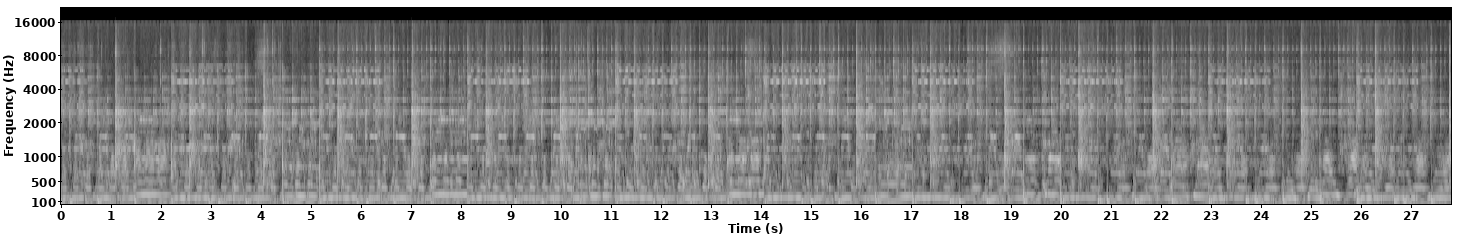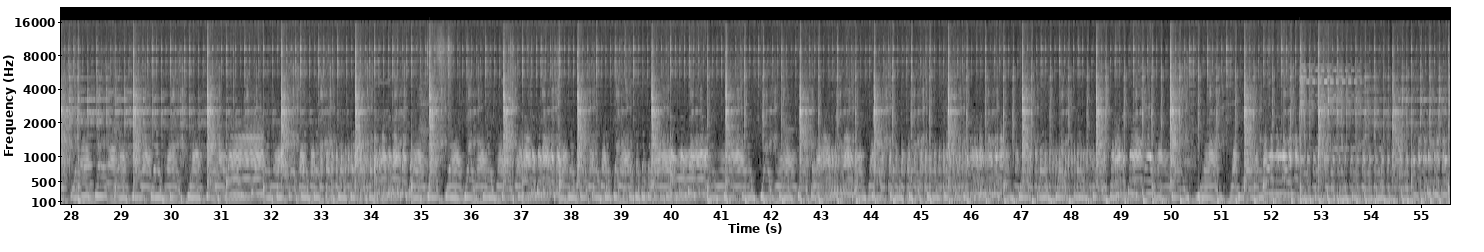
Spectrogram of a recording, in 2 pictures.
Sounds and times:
Music: 0.0 - 55.5
Sound effect: 0.0 - 55.5.

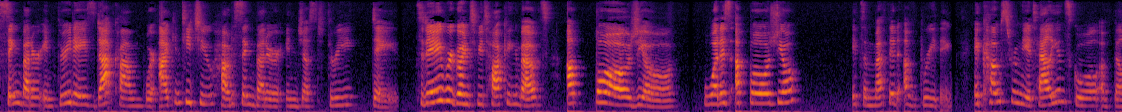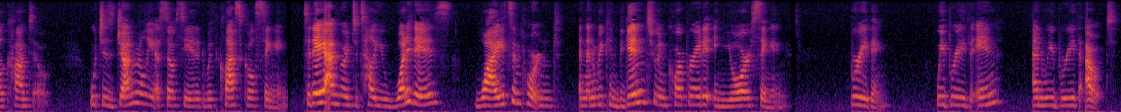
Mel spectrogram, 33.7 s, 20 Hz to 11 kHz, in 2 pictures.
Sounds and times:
Speech: 0.0 - 12.0, 12.8 - 17.6, 18.2 - 28.7, 29.6 - 30.2, 30.9 - 33.6.

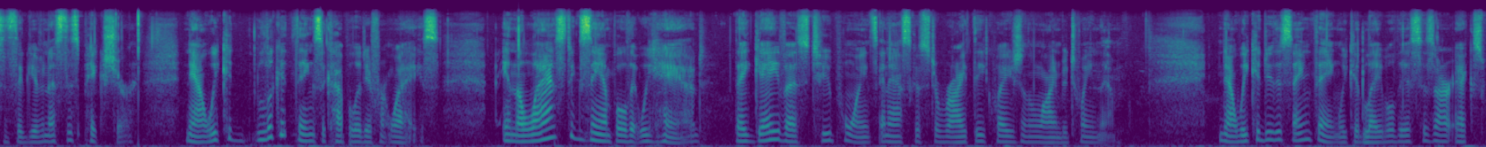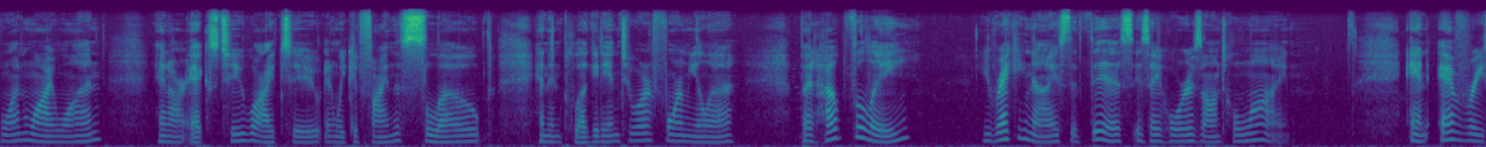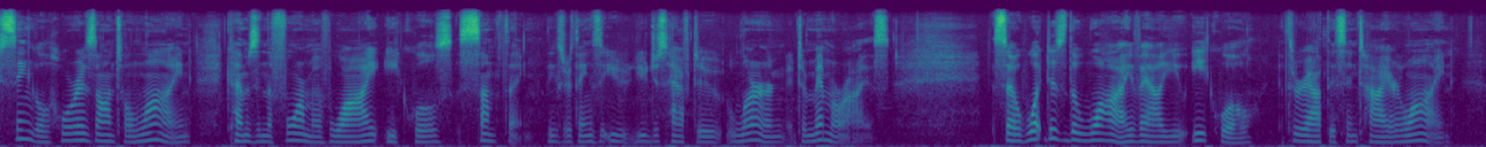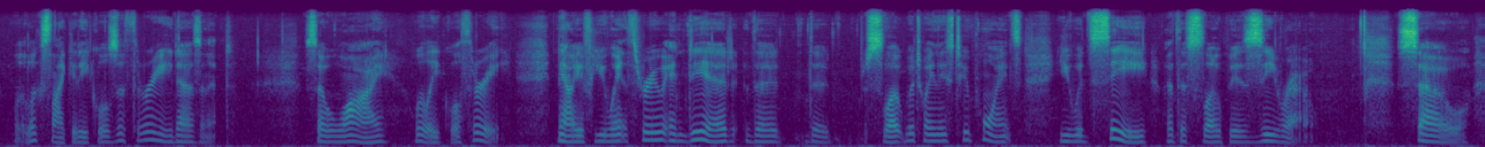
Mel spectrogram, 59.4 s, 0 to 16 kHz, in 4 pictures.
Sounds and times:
Speech: 0.0 - 4.4, 5.0 - 11.2, 12.2 - 22.3, 22.9 - 24.0, 24.7 - 27.8, 28.9 - 38.6, 39.7 - 47.0, 47.6 - 57.8, 58.6 - 59.4.

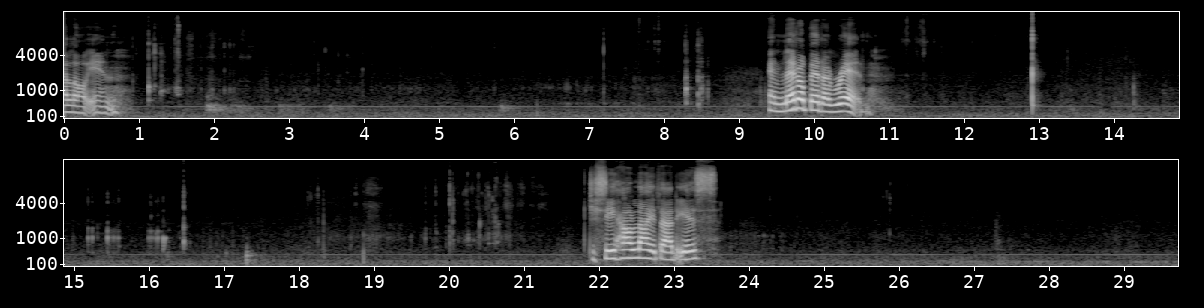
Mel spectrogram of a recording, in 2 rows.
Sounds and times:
Speech: 0.0 - 0.8, 9.4 - 10.8, 21.9 - 23.6.

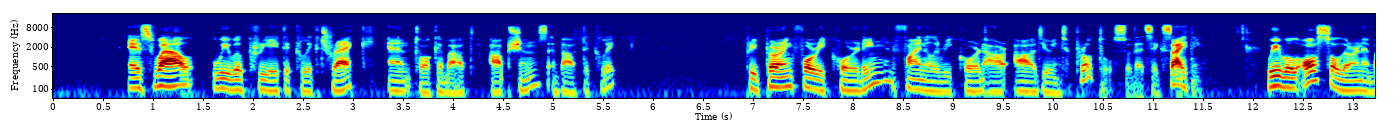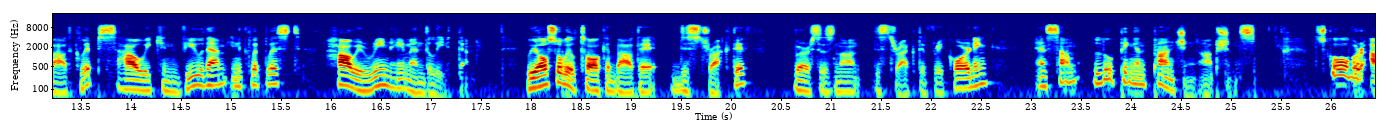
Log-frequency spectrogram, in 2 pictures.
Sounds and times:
Speech: 0.8 - 5.7, 6.9 - 26.4.

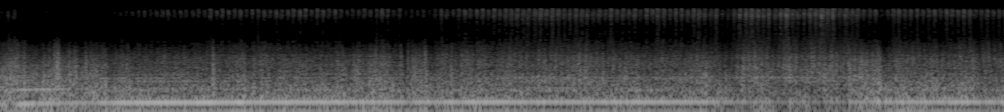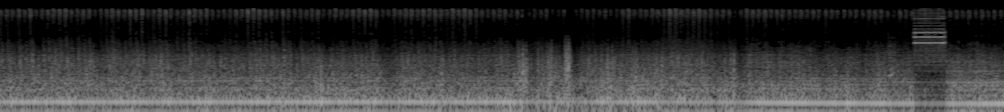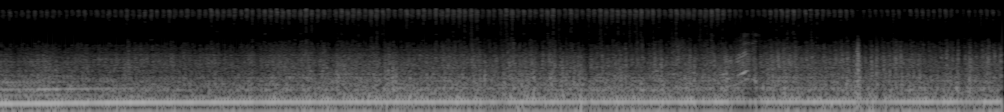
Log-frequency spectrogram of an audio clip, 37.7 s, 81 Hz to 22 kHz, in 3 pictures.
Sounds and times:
Helicopter: 0.0 - 37.6.

